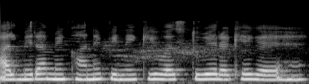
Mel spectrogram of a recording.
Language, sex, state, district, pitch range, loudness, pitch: Hindi, female, Jharkhand, Garhwa, 225-240 Hz, -12 LUFS, 230 Hz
